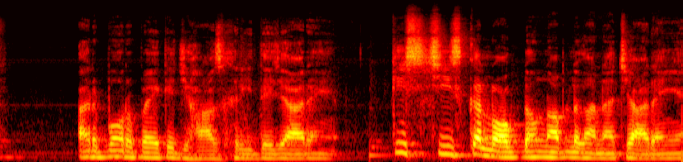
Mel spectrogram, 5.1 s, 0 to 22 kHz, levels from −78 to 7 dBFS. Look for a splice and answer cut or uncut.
cut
